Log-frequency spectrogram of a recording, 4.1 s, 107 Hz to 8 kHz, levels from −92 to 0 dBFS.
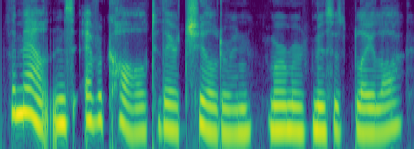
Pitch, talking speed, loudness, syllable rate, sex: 205 Hz, 145 wpm, -15 LUFS, 4.5 syllables/s, female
